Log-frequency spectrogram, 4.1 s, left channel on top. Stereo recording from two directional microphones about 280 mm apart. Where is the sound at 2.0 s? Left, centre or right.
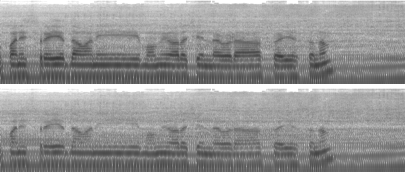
Centre.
